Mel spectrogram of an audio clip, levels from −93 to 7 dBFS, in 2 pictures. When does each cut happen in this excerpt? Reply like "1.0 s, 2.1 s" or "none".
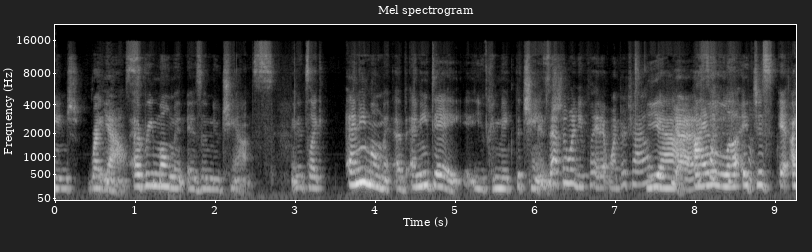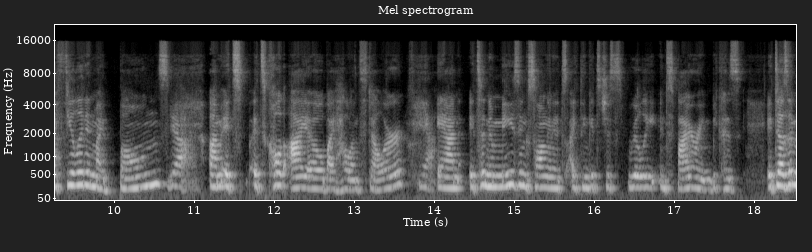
3.0 s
